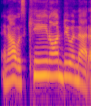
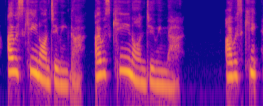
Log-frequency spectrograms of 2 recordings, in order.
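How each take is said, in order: First: Said in the usual way. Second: A rough attempt at a British accent on "keen"; "keen" in a put-on British accent, practising it; mock British accent. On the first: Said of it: "I gotta work on that accent". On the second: Host practises the assistant's "keen" in a British accent. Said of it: "I gotta get in my Hermione Granger".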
